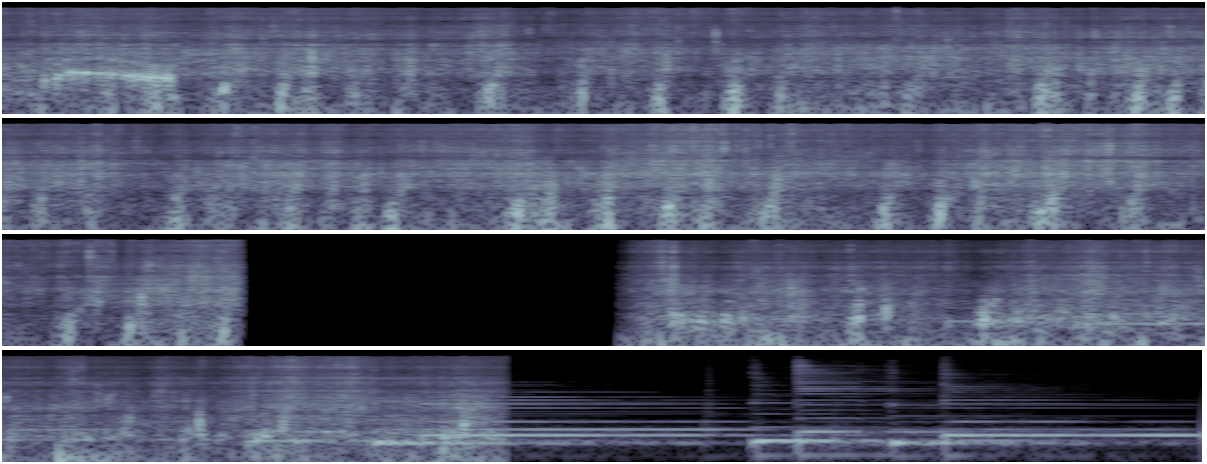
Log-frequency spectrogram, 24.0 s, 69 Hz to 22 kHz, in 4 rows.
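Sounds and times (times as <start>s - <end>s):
geyser water rushing and splashing: 0.0s - 13.2s, 15.2s - 20.4s.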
